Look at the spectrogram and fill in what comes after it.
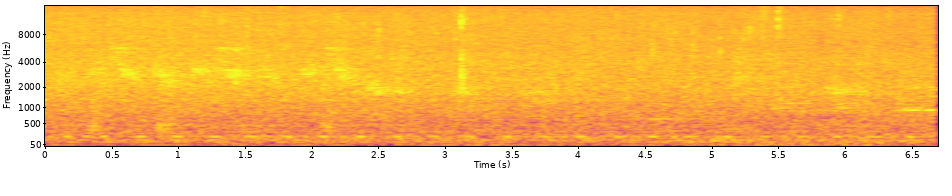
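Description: Steady rain falling, a constant even hiss, with a few faint clicks over it.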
